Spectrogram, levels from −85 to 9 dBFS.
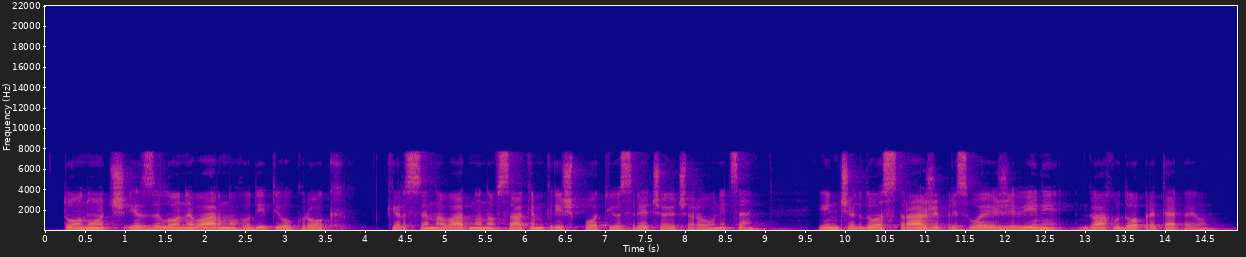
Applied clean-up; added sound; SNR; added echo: none; none; none; none.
